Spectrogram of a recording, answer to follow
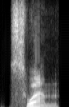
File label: "swam", British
